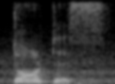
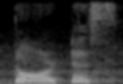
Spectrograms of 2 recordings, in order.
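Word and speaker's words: tortoise: D here और डी टोर्टोइस इसको हम लोग टॉयज नहीं बोलते हैं क्योंकि यह लिखा है कुछ मुश्किल शब्दों का उच्चारण लिखा हुआ है प्रनंसीएशन लिखा है टैर्ट्स डी प्रोवर्ब्स स्टोरी ऑफ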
